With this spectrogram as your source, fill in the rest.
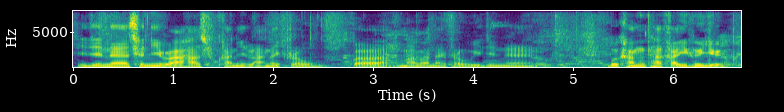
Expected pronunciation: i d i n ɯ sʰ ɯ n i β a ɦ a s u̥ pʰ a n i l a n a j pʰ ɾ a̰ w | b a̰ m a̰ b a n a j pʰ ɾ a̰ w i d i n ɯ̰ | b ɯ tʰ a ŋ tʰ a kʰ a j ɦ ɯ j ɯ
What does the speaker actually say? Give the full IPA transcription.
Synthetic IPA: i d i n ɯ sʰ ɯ n i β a ɦ a s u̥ kʰ a n i l a n a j pʰ ɾ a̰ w | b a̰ m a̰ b a n a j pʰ ɾ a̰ w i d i n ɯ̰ | b ɯ kʰ a ŋ tʰ a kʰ a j ɦ ɯ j ɯ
